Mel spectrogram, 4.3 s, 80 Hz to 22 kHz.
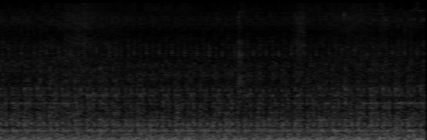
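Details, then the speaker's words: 2009 VW Golf 1.6 TDI (CAYB, 90 hp) diesel idling unevenly on three cylinders, codes P0203 and P0606; owner believes injector number three has failed, before injector replacement. "as you can hear the engine is running on three cylinders and the reason that is is I believe my injector number three is gone"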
